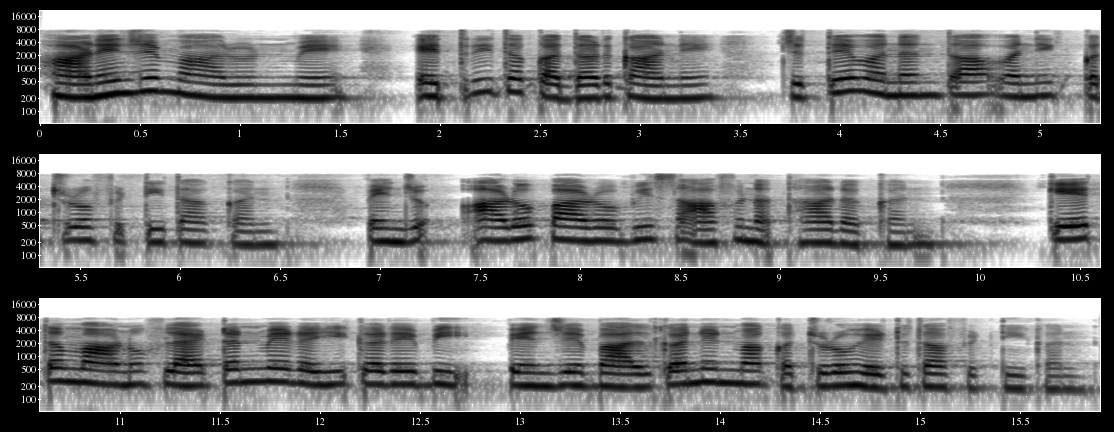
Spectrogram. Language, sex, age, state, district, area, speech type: Sindhi, female, 18-30, Maharashtra, Thane, urban, spontaneous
